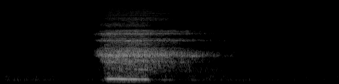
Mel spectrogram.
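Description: A young woman whispers close to a microphone.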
